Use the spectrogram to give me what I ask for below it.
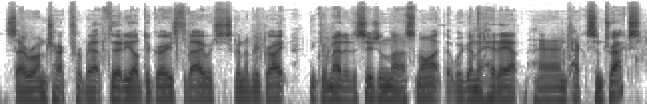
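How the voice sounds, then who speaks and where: A man, just woken up and with a low morning voice, talks in a laid-back, rambling way while walking outdoors in the bush. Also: fairly even intonation, fast, a little mellow. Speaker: 4WD camping vlogger. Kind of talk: casual walk-and-talk vlog.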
